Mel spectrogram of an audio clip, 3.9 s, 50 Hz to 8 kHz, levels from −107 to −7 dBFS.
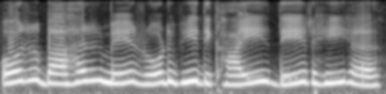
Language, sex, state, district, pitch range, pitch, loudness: Hindi, female, Jharkhand, Ranchi, 280-330 Hz, 300 Hz, -12 LUFS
